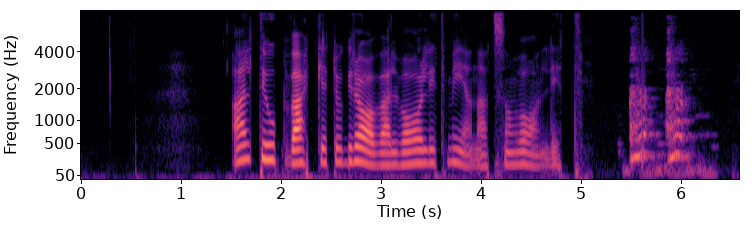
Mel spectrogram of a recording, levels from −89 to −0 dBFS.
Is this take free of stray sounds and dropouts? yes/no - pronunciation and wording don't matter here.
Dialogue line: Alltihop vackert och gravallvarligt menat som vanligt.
no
